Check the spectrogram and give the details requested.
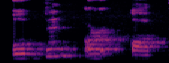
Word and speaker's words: open: First thing is: pay attention to this O because you have to add a U sound right after O. Open not just open you have to say open, open.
